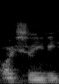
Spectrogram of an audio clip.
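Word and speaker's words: Iceni: ICD or the economy if you go by what is now perceived to be the correct pronunciation but yeah everyone calls it icini so it's probably going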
